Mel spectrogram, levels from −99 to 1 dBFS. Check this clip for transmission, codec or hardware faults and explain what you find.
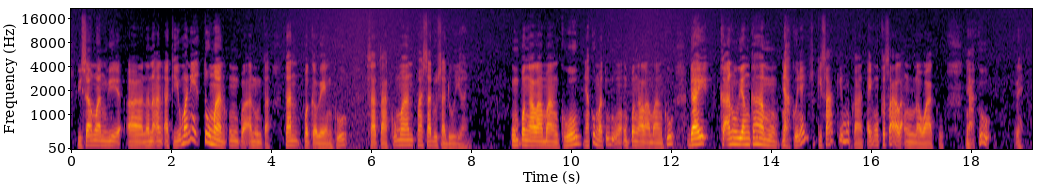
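The speech shows one fault, present from start to finish: overdone noise removal. A noise reduction stage was driven too hard, so any frequency band sitting close to its noise estimate gets pulled far down or switched off entirely. Between phrases the background collapses to near silence broken by twinkling, chirpy specks. The quieter parts of the voice fall below that threshold too and are stripped away.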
